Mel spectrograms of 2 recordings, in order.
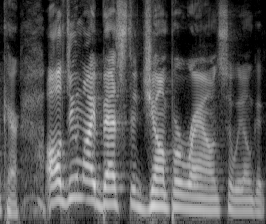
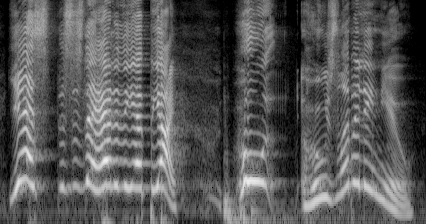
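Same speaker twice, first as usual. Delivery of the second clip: very high, loud ranting; exasperated shout; 7 dB louder than usual. Real, not acted. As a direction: yell the challenge in disbelief. Host rants at the FBI head.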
